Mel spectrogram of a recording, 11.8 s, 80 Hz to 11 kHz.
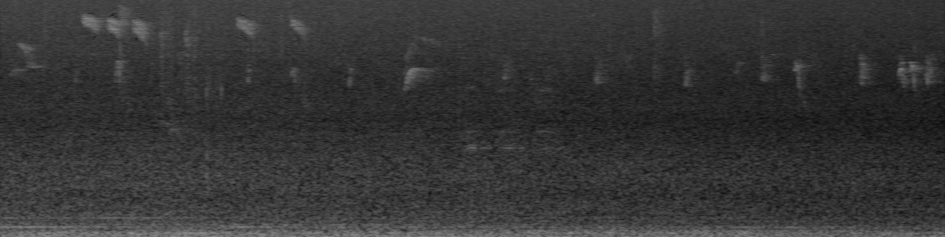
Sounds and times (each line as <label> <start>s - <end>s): Hummingbirds 0.1s - 7.6s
